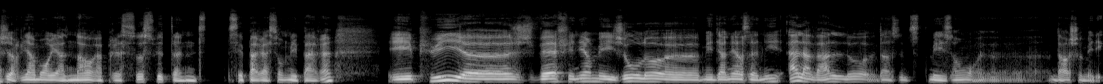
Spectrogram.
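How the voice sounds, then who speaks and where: Speaking in a normal speaking voice, a man uses a medium pitch, lively intonation and a moderate pace. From Quebec, Montreal. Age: 60s. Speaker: former criminal. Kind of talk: interview testimony.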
